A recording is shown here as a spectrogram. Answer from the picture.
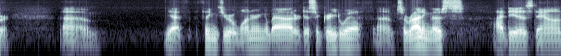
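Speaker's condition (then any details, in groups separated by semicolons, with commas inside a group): No condition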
